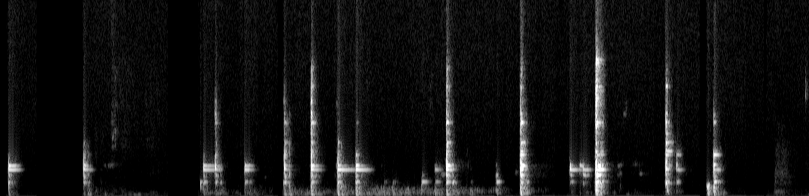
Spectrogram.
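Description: A cooking utensil tapping and scraping a frying pan as garlic fried rice is scooped out into a bowl: an irregular string of sharp, ringing clinks and knocks, with a short stretch of scraping in the middle.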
